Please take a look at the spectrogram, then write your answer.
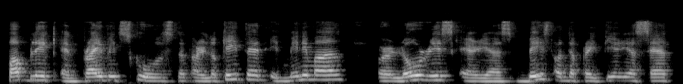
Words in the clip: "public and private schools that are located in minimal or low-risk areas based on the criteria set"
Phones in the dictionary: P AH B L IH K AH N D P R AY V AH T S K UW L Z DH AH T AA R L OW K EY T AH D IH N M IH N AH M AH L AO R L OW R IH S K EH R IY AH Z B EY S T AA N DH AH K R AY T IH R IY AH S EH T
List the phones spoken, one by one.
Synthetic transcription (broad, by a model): P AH B L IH K AH N D P R AY V AH T S K UW L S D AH T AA R L OW K EY T AH D IH N M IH N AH M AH L AO R L OW R IH S K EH R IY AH S B EY S T AA N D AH K R AY T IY R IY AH S EH T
